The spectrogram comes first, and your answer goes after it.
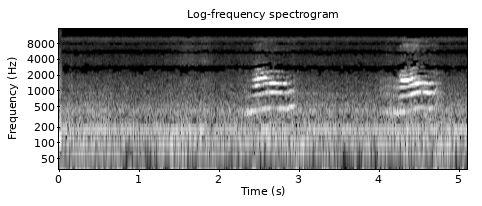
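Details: Domestic cat meowing twice, short rising-then-falling nasal meows about two seconds apart over a quiet steady background hum.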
